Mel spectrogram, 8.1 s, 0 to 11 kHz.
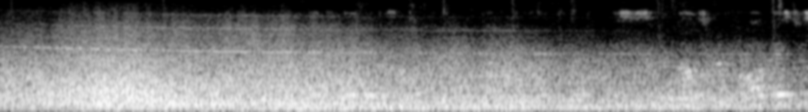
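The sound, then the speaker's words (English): A broad, loud roar of aircraft engines fills an airport scene, steady throughout, with a faint whining tone and indistinct voices beneath it. “Dead Zone 1, J. Stillwater International Airport.”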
